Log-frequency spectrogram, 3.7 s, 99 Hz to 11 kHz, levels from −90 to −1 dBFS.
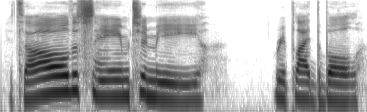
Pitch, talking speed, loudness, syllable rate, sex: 185 Hz, 145 wpm, -18 LUFS, 3.6 syllables/s, female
